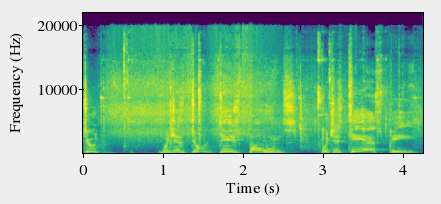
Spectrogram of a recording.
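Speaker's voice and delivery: high, bouncy counting; high playful voice. Acted. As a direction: count like a cheerful kids' host.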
